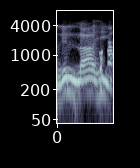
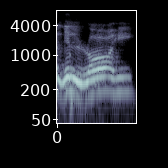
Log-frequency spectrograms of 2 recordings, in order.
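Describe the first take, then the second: First: The L sound is thin and light. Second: The L sound is heavy and full-mouthed. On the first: The speaker calls it right. "बारीक पढ़ना है" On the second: The speaker calls it wrong. "हमने मोटा पढ़ा लिल्लाही पढ़ दिया, गलत कर दिया"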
